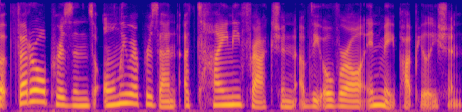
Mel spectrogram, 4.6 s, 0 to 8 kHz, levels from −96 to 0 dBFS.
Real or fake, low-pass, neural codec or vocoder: real; 7.2 kHz; none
